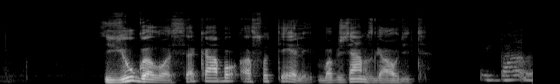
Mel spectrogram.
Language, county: Lithuanian, Kaunas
